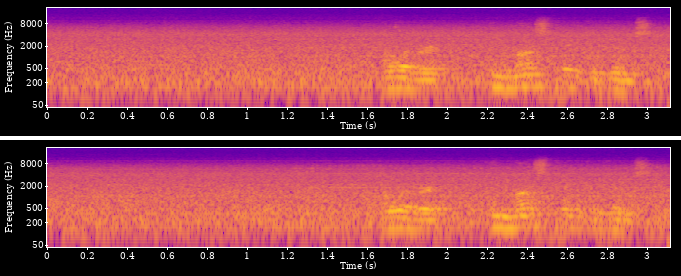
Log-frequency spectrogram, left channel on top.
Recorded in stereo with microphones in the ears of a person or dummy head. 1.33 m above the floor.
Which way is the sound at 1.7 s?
85° right.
